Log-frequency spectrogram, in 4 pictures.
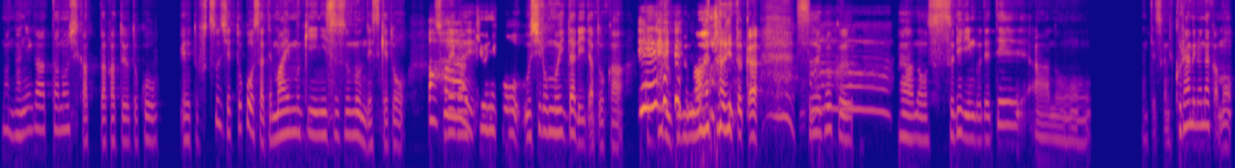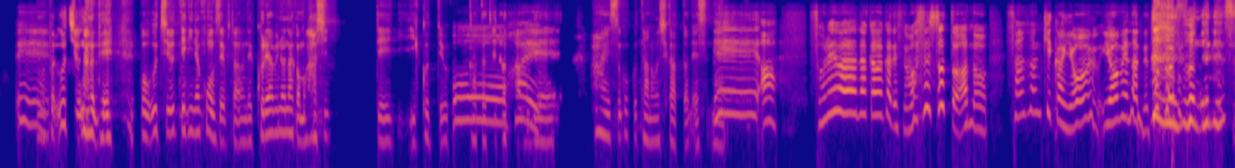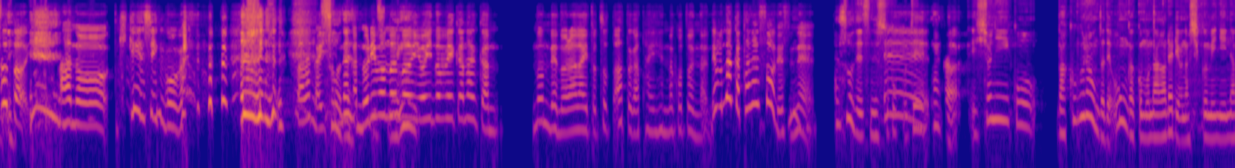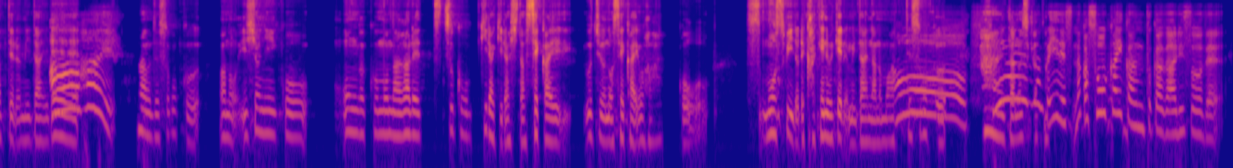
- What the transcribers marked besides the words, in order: joyful: "ええ！"; laugh; laughing while speaking: "回ったりとか"; in English: "スリリング"; laughing while speaking: "なので"; laughing while speaking: "わさし ちょっと"; "わたし" said as "わさし"; laugh; laughing while speaking: "そうなんですね"; laugh; laugh; tapping; in English: "バックグラウンド"
- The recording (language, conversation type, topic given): Japanese, unstructured, 旅行先で体験した中で、いちばん印象に残っているアクティビティは何でしたか？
